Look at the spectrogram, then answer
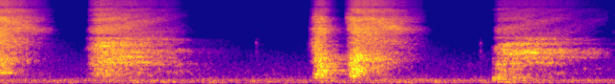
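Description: Slow, controlled breathing during a guided breathing exercise: long airy inhales and exhales with pauses between them, close and clear, with a faint low hum underneath.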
